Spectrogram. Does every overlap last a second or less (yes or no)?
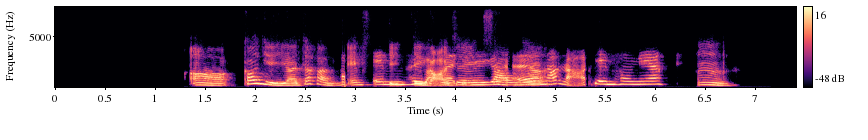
no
